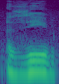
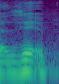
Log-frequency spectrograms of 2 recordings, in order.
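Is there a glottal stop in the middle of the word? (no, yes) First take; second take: no; yes. First: The middle has a long vowel, no stop. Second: The middle has a glottal stop. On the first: "قد تخفف مثل الذئب" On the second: "كثير من الكلمات المهموزة تخفف"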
